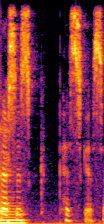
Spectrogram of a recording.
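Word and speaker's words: Vesica Piscis: Vesis Piscis, I think. – Wow, I always say it wrong. I always say Viridis Q because there's a Daft Punk song that gets stuck in my head that has the same name.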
